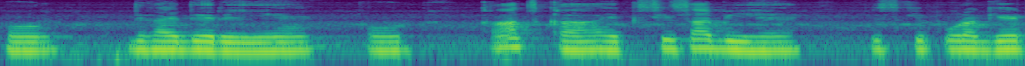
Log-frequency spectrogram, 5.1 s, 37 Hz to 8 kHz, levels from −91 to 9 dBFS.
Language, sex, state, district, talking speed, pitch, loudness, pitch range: Hindi, female, Haryana, Charkhi Dadri, 185 wpm, 140 Hz, -17 LUFS, 135-150 Hz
